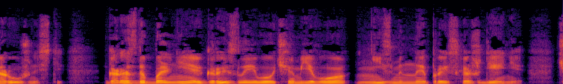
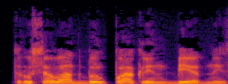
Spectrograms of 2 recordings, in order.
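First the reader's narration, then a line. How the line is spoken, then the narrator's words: Sung. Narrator (Russian): запел кто-то в углу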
